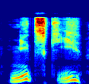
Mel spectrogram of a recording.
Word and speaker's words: Nietzsche: The family tradition was that a certain Polish nobleman, Nikki, pronounced Nitski, had obtained the special favor of Augustus the Strong, King of Poland, and had received the rank of Earl from him.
